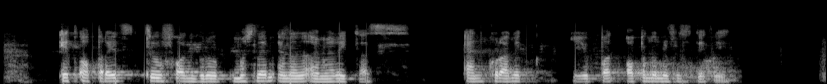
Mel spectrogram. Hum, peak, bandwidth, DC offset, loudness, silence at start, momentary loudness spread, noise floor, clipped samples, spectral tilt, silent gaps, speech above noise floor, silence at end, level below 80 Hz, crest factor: none; 0 dBFS; 7 kHz; under 0.1%; -16 LUFS; 0.05 s; 13 LU; -78 dBFS; under 0.1%; -7.5 dB/octave; none; 62 dB; 0.9 s; -50 dBFS; 16 dB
